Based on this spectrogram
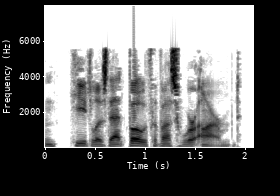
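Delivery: ordinary delivery, nothing marked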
